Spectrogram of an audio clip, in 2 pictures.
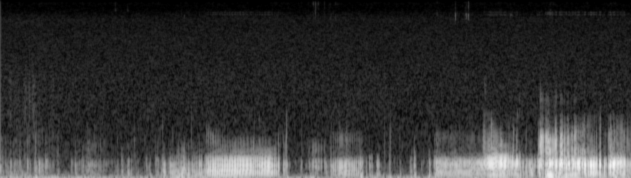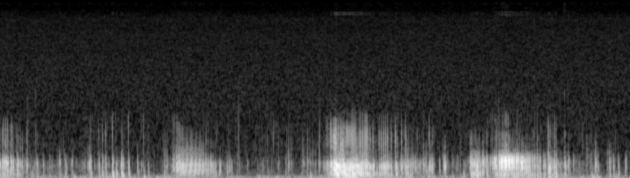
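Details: Person whose stomach growls very often, not hungry and without stomach pain: loud, irregular gurgling and rumbling bursts from the belly; stomach growling (borborygmi).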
